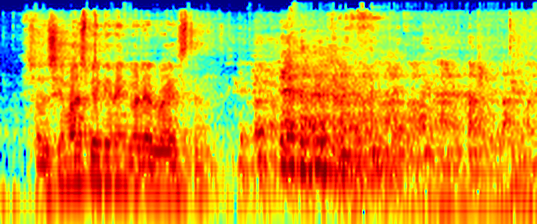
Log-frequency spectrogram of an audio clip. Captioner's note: laughter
